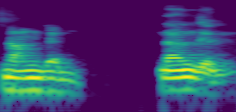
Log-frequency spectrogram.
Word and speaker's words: Mount Nungan: going to roll with nungan nungan i'm going to say this the first g so ng that g is silent i i think it's nungan nungan okay mount nungan lookout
